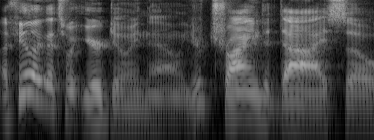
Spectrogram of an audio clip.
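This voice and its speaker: With very wide pitch swings, a man talks at a moderate tempo, captured on a very clean recording against a silent background. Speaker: gaming let's play host. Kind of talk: casual gameplay coaching chat. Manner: animated.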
